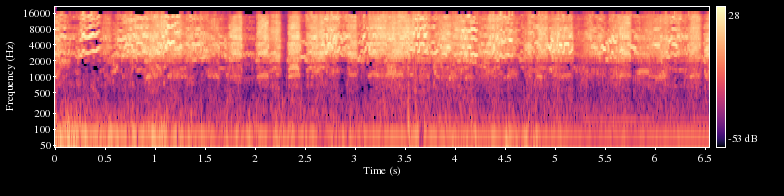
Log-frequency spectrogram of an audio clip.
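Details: Rainbow lorikeets feeding on nectar in a noisy group; sharp squeals and screeches pour out almost without break, with a few short dips in loudness and a low steady hum.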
